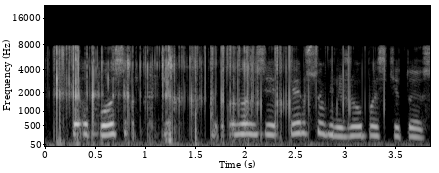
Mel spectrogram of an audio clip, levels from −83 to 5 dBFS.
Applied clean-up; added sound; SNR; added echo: neural diffusion model UNIVERSE++.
